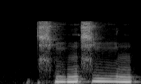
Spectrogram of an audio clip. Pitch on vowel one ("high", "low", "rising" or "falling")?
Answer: rising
